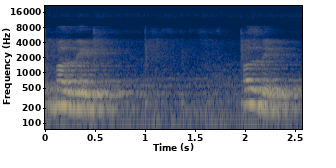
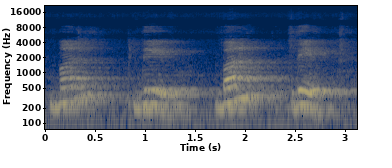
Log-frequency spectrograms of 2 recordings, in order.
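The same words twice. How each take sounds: First: बलदेव said quick and lower, the middle sound half swallowed; sloppy बलदेव; clipped wrong form. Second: बलदेव drawn out very slowly, every sound clear; slow correct बलदेव; careful full word. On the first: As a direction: rush बलदेव and drop the middle part. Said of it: "उसको क्या बोल देते हो". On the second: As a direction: stretch बलदेव slowly and fully. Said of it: "उदाहरण है". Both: Shown as a demonstration.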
